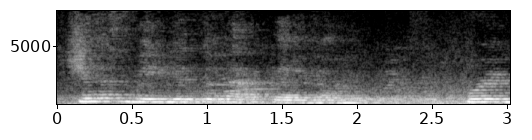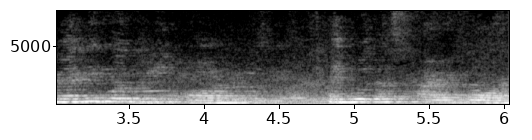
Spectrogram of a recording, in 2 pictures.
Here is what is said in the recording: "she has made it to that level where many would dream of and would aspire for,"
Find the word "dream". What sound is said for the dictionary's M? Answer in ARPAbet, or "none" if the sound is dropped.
none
